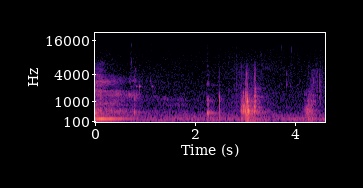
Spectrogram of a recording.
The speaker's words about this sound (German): Entschuldigung. Trink halt mal einen Schluck.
